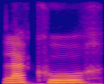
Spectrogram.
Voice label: garden, french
